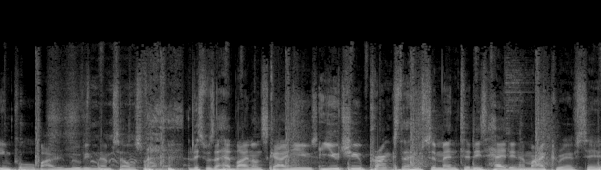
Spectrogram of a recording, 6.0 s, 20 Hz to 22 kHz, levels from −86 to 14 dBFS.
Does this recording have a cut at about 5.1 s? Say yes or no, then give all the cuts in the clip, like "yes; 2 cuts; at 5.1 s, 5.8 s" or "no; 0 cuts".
no; 2 cuts; at 1.8 s, 3.2 s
